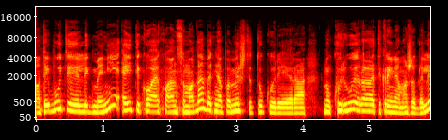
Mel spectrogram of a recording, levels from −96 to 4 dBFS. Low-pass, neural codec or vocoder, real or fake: 14.4 kHz; none; real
